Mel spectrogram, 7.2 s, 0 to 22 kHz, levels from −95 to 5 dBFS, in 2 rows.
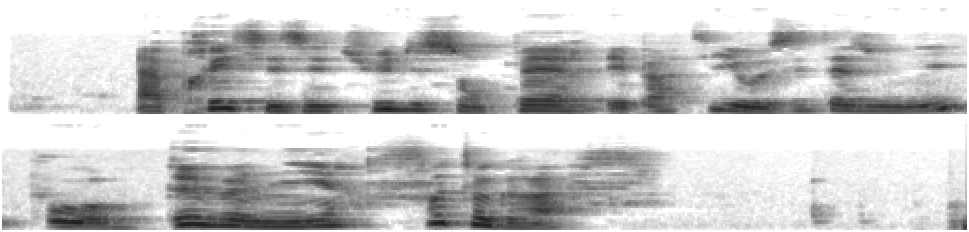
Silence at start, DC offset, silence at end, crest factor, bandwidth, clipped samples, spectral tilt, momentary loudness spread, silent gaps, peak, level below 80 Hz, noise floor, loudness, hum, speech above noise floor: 0.5 s; under 0.1%; 1.25 s; 18 dB; 9.4 kHz; under 0.1%; -5 dB/octave; 8 LU; none; -2 dBFS; -56 dBFS; -73 dBFS; -18 LUFS; none; 55 dB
